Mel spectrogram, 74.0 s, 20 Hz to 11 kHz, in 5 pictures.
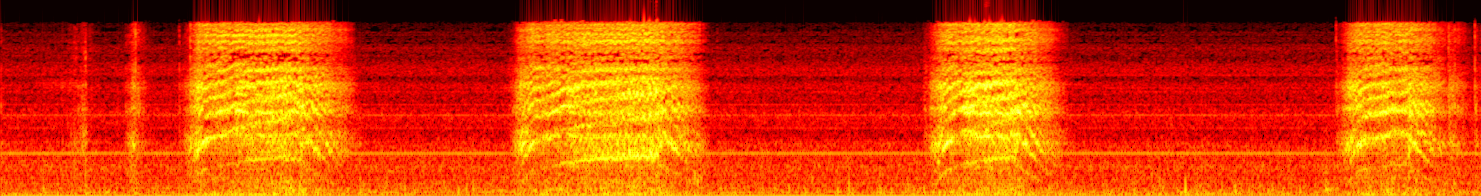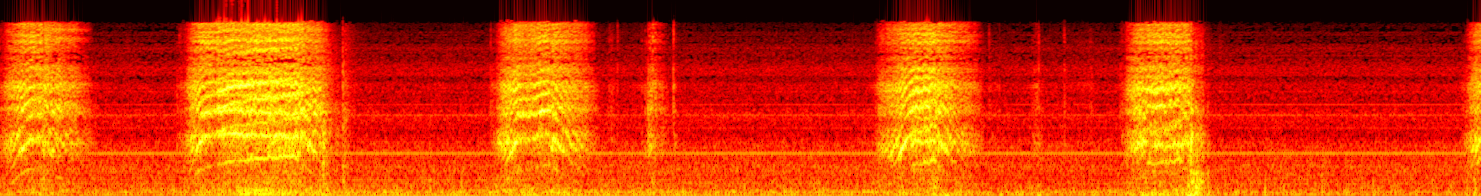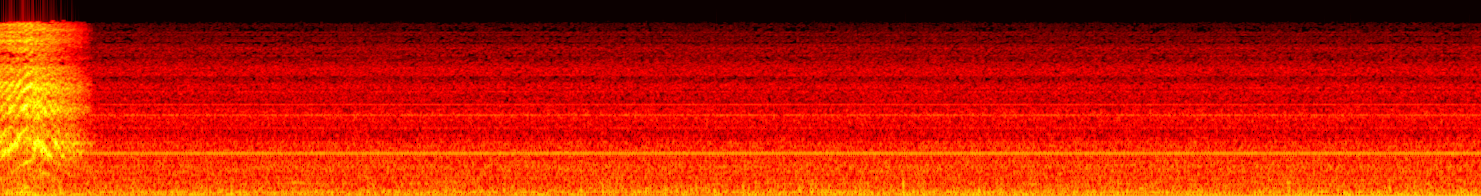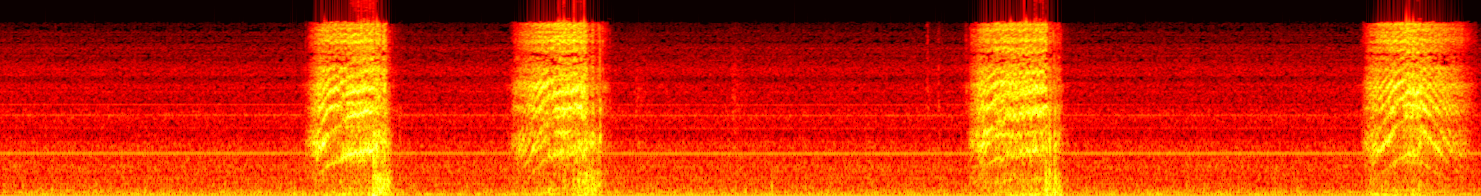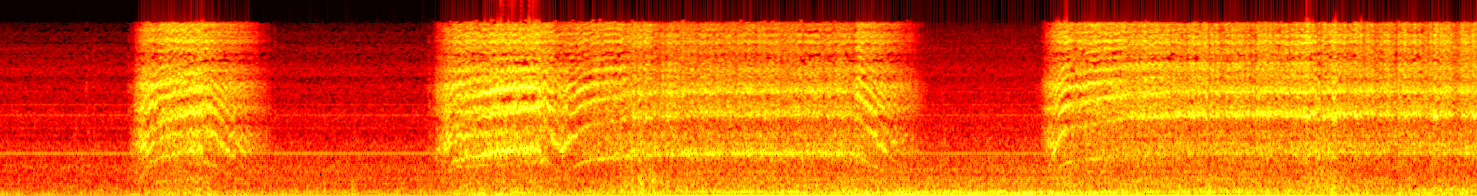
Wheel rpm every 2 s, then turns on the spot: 10, 60, 30, 60, 30, 30, 10, 50, 60, 30, 20, 10, 20, 30, 10, 20, 0, 0, 0, 0, 0, 0, 0, 20, 40, 30, 0, 60, 0, 30, 50, 20, 140, 180, 30, 160, 200.
54-56 58-62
